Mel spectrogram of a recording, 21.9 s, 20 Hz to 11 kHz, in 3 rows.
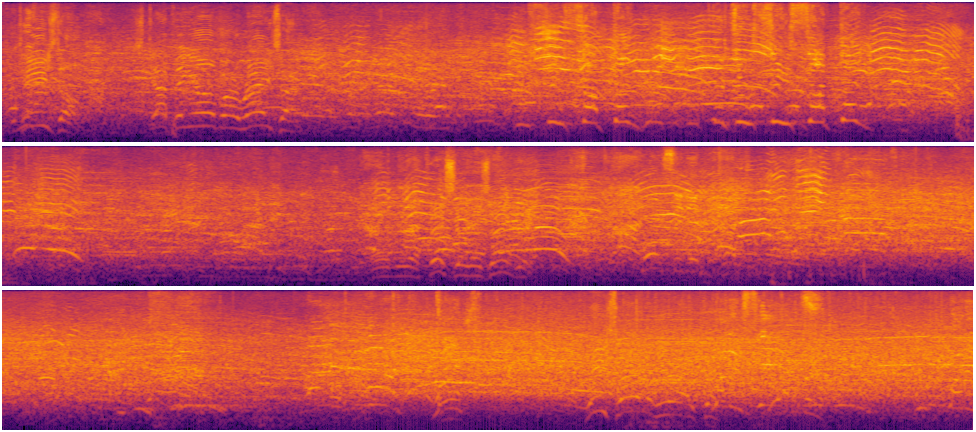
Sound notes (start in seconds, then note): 8.3 crowd yelling; 13.3 crowd shouting; 17.8 crowd cheering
